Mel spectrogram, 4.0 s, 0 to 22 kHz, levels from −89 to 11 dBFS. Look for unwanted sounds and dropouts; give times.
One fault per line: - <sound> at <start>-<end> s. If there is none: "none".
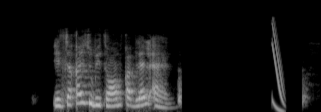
- chirp at 3.4-3.6 s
